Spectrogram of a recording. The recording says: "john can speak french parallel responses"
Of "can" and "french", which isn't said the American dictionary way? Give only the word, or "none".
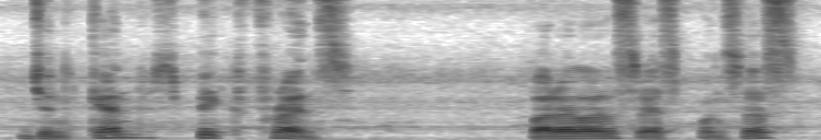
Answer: french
